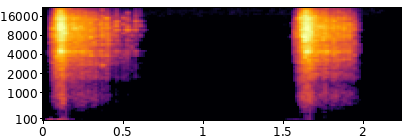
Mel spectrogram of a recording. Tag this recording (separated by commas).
Rattle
